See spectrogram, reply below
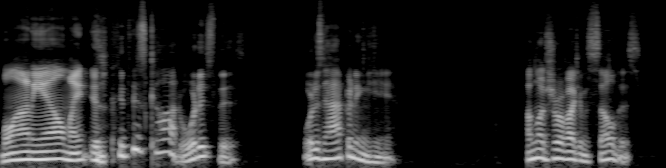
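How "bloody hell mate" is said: full nasal put-on Australian accent, louder, slower. A speaker demonstrating how Australians talk, full nasal Australian accent. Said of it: "the full nasal".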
